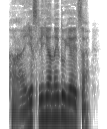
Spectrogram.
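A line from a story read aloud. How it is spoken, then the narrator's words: Hesitant. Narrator (Russian): Неуверенно предлагаю ей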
